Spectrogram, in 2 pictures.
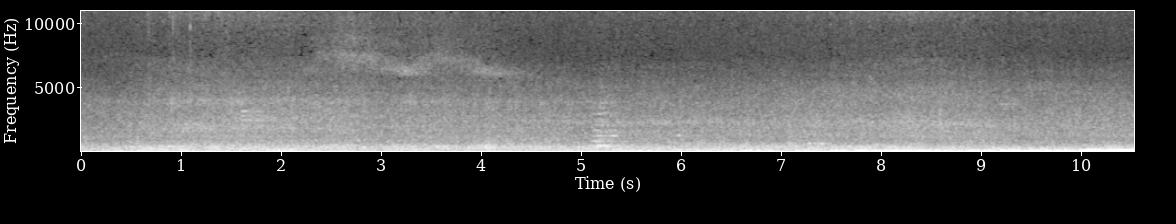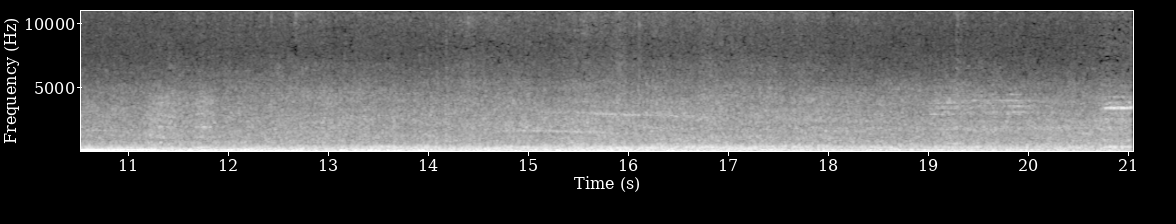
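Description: Steady road traffic noise, the engines of passing vehicles running by as a continuous rumble that swells for a few seconds around the middle.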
